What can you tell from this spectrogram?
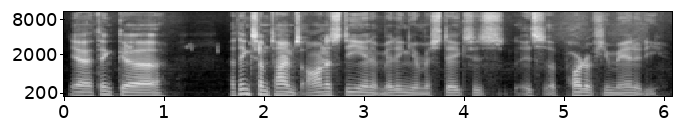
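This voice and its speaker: A man's voice: mid-range voice, steady tone, moderate pace, clean tone, dry recording. A man hosting a podcast, thinking aloud in a reflective, casual way with fillers. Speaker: podcast host. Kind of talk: casual interview chat.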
